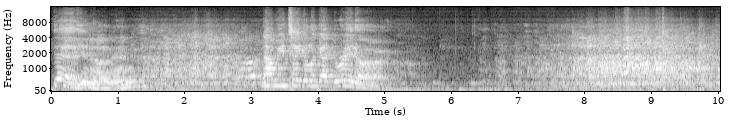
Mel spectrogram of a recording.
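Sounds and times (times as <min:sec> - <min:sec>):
audience laughter on a record: 0:01.3 - 0:03.1, 0:06.3 - 0:10.0.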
